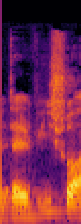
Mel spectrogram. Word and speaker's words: Del Viscio: V-I-S-C-I-O. Das heißt Del, D-E-L-V-I-S-C-I-O.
